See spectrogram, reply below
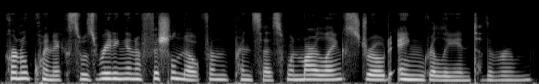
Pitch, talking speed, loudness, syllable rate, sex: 220 Hz, 190 wpm, -18 LUFS, 5.5 syllables/s, female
